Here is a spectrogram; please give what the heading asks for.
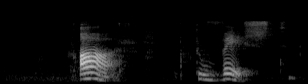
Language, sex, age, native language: Icelandic, other, 10, Icelandic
